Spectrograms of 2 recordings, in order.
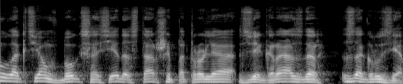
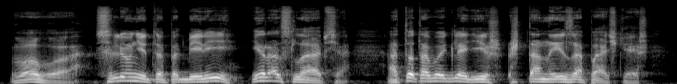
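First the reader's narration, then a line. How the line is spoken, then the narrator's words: Laughing loudly. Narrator (Russian): Захохотал Звеграздер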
